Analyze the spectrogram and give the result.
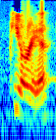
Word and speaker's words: Peoria: Peoria, yes.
